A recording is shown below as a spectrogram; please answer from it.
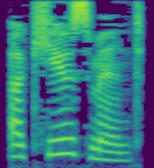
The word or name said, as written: accusement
